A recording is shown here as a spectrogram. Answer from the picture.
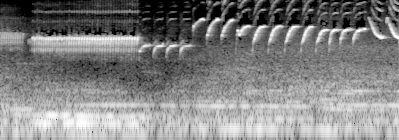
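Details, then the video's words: Canary singing on a training recording, opening with a sustained rolling trill, then short low upswept notes building into a series of loud rising-and-falling whistled sweeps repeated several times a second. "Beautiful voice of canary birds"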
